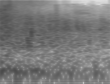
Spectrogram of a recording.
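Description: The Confringo blasting spell from the game Hogwarts Legacy, a loud, close, rumbling explosive burst that fills the whole moment with deep roaring noise.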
